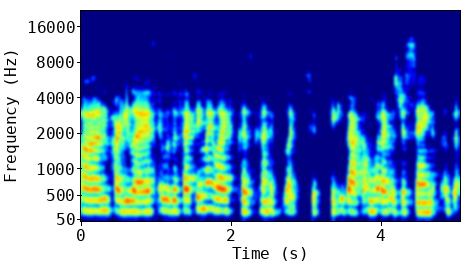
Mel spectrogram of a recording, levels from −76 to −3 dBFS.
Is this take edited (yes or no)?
yes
